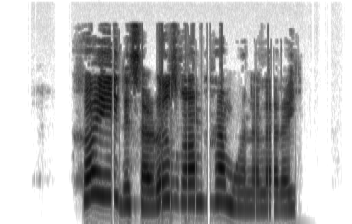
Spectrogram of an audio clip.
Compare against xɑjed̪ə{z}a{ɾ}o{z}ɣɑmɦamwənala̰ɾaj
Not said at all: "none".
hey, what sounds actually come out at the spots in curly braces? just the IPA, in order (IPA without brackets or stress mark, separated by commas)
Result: s, ɽ, z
